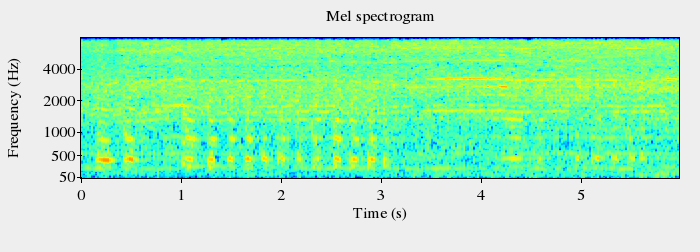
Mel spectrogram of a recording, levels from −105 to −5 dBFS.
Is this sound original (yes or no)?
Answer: yes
